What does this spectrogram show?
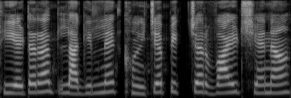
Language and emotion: Goan Konkani, neutral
